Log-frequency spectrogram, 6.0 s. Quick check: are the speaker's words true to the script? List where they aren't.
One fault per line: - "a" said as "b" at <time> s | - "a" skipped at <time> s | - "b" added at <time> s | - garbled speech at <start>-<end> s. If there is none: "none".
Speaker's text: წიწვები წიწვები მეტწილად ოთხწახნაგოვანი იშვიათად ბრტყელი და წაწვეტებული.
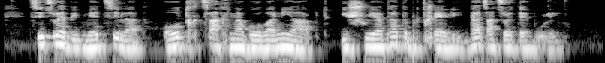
- "წიწვები" skipped at 0.8 s
- "აქვთ" added at 3.0 s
